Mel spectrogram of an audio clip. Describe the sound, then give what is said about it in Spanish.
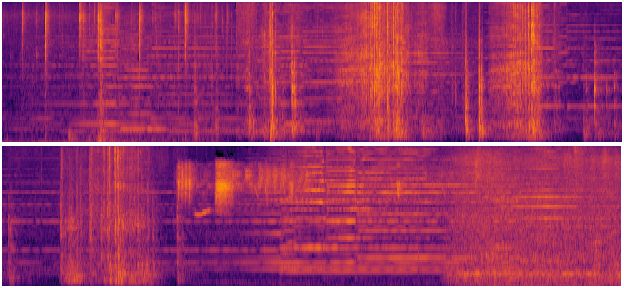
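Wood being cut in a series of loud, rasping bursts with pauses between them, while birds sing softly in the background with a few brief high chirps. No one speaks. “Aquí tenemos sonidos de madera cortándola, pájaros que están cantando de fondo.”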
